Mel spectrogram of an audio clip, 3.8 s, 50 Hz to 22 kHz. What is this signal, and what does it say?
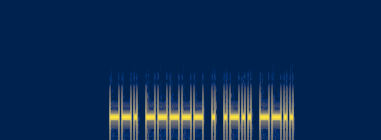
Morse code, heard as a keyed tone, about 40 wpm, 700 Hz. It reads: G0ELZ
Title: Call Signs Repeated 3x - 40wpm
